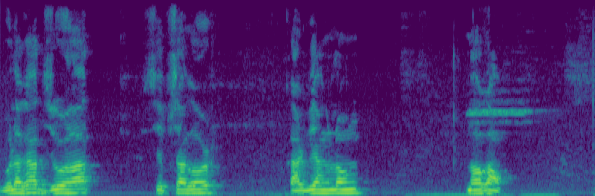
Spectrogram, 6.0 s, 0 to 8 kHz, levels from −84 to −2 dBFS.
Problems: constant background noise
